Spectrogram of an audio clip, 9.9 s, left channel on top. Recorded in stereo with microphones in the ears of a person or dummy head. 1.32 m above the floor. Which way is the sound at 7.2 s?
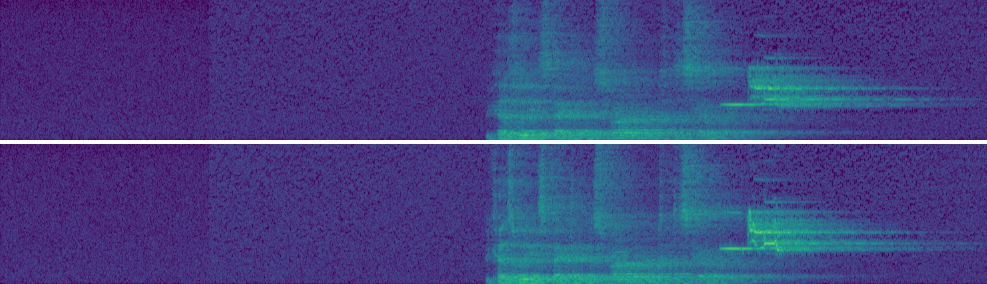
45° right (ahead or behind).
